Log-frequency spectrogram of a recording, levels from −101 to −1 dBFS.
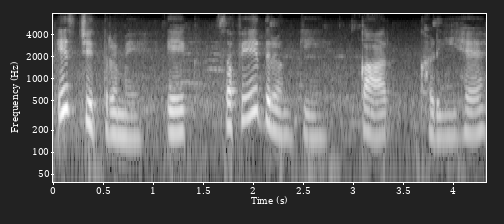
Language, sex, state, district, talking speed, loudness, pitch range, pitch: Hindi, female, Chandigarh, Chandigarh, 140 wpm, -19 LUFS, 165-235 Hz, 180 Hz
